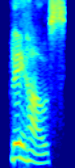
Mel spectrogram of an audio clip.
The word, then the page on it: playhouse: Indian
